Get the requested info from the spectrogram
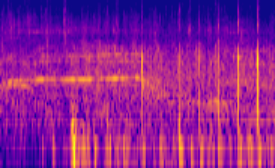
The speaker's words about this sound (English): Let's give these kids one more round of applause for their presentation.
